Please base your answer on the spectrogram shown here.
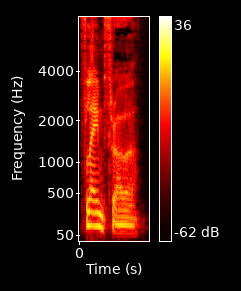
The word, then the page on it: flamethrower: British English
